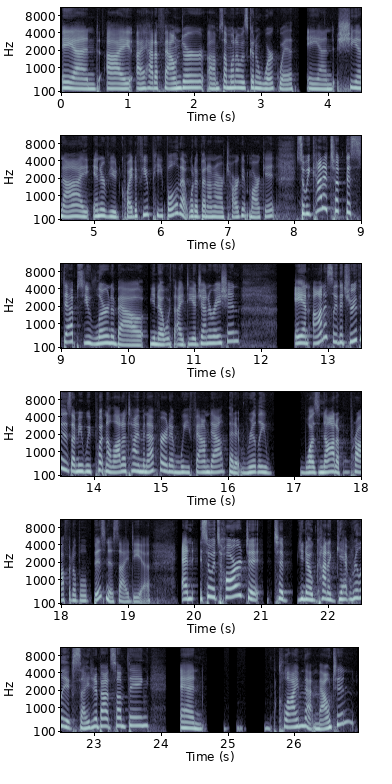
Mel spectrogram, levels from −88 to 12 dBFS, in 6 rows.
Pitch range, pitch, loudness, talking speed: 200-260 Hz, 225 Hz, -18 LUFS, 210 wpm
